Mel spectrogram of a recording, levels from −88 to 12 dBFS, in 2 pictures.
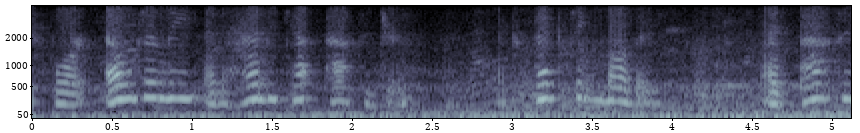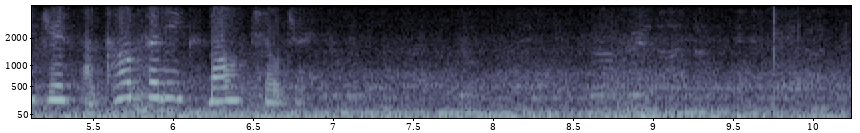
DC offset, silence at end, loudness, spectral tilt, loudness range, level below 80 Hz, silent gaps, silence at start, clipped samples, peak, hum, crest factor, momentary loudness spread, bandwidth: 0.6%; 0 s; -29 LUFS; -11.5 dB/octave; 8 LU; -36 dBFS; none; 0 s; under 0.1%; -8 dBFS; none; 18 dB; 12 LU; 4 kHz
